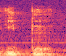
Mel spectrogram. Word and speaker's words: liebe: Ele pronuncia dessa forma, liebe, né, com o E mesmo.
